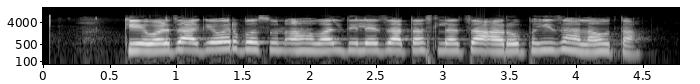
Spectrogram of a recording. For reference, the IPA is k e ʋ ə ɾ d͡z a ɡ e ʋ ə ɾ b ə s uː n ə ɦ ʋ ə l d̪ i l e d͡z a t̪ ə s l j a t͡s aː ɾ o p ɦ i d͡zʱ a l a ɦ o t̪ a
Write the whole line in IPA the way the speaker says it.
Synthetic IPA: k e ʋ ə ɭ d͡z a ɡ e ʋ ə ɾ b ə s uː n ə ɦ ʋ a l d̪ i l e d͡z a t̪ ə s l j a t͡s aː ɾ o p ɦ iː d͡zʱ a l a ɦ o t̪ a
